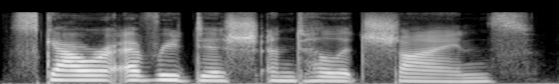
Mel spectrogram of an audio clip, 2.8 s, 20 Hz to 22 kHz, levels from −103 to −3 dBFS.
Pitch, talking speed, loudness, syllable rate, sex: 195 Hz, 130 wpm, -16 LUFS, 3.9 syllables/s, female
